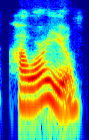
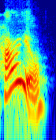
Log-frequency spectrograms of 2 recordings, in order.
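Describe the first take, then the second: First: Each word is said clearly and separately. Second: The words are slurred and run together.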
